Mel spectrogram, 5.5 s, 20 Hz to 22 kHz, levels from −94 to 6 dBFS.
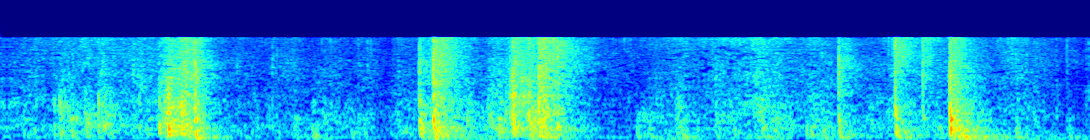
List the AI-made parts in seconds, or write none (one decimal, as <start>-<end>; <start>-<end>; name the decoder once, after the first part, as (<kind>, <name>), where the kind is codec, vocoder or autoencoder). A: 0.0-1.0 (vocoder, Vocos); 3.3-4.1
